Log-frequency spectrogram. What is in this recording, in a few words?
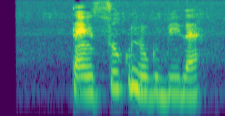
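"tẽn-sʋk-nug-bila", Mooré; middle finger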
